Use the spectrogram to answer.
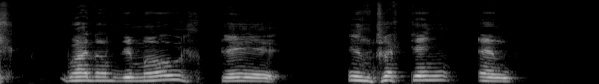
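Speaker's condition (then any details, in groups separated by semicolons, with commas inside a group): Cerebral palsy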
